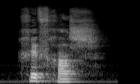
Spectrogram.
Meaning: poison gas
- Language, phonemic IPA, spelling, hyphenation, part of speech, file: Dutch, /ˈɣɪf.xɑs/, gifgas, gif‧gas, noun, Nl-gifgas.ogg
